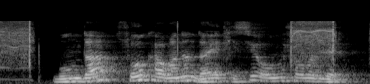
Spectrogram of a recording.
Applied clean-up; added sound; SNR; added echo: none; Camera; 13 dB; reverberation time 0.6 s.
